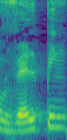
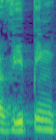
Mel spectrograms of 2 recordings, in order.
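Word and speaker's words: whelping: इसके एक्ट of parturition को वेल्पिंग कहते हैं या वीपिंग कहते हैं, एल साइलेंट है।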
